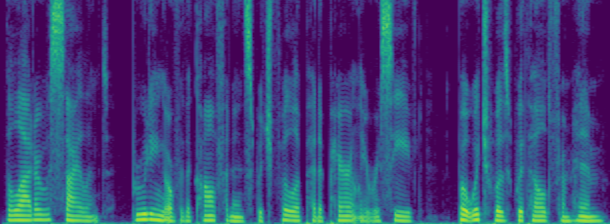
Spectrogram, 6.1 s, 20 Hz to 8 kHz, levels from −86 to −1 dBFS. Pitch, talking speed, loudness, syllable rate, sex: 160 Hz, 185 wpm, -18 LUFS, 6.1 syllables/s, female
